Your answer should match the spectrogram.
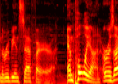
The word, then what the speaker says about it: Empoleon: Empoleon, or as I said it, Empoleon. Is this one common though? Did anyone pronounce it like this?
